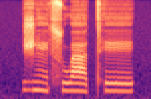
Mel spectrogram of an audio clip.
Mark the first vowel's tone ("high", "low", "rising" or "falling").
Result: falling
